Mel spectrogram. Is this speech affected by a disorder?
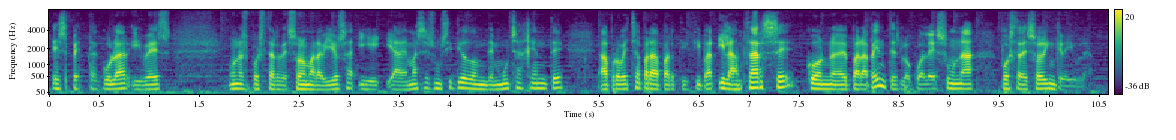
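No.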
